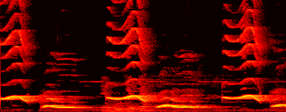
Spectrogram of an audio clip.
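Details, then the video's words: A cuckoo in a home backyard gives a clear two-note call, a high note dropping to a lower one, repeated three times about every one and a half seconds. "Cuckoo bird"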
